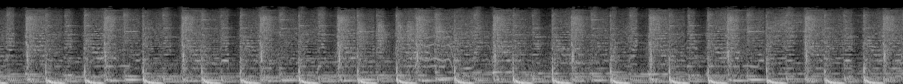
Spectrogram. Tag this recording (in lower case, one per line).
music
